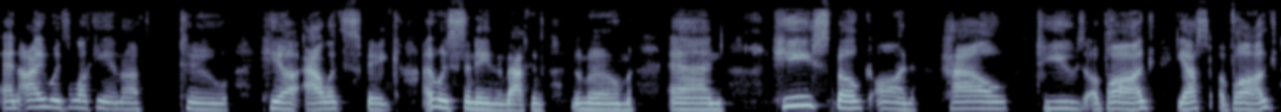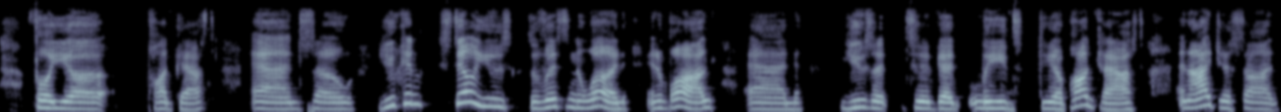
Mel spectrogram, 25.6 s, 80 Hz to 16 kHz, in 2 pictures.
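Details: Adult woman who has lived over 30 years with cerebral palsy, speaking in an interview; dysarthria (cerebral palsy).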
